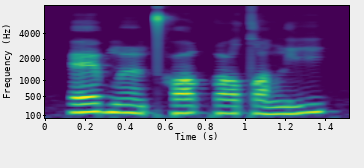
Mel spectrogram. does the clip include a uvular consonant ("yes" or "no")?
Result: yes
